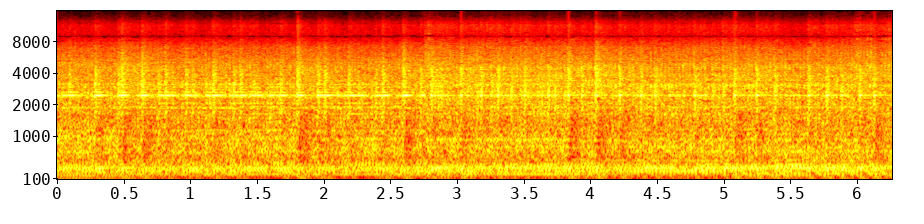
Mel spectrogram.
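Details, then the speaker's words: 1993 Honda CR250 two-stroke after crank seal and other repairs, at fast idle; sharp, raspy crackle with harsh popping; too noisy, owner thinks the muffler packing is worn and needs a repack. "A little noisy. We'll might have to address that now. I think it needs a muffler repack. That's a little too cracky for my liking,"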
